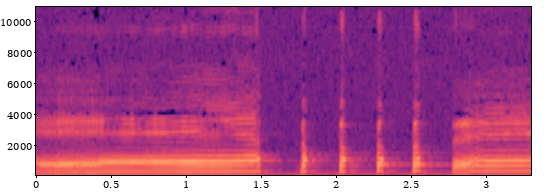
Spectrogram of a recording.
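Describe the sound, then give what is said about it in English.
A hen cackles after laying an egg: a long, sustained harmonic squawk, then four short, sharp clucks in quick rhythm, then the start of another drawn-out call. It is loud, with no talk. “The hen's really proud after she's laid an egg.”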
